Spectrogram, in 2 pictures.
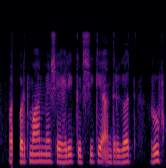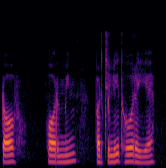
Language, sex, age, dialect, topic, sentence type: Hindi, male, 18-24, Marwari Dhudhari, agriculture, statement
